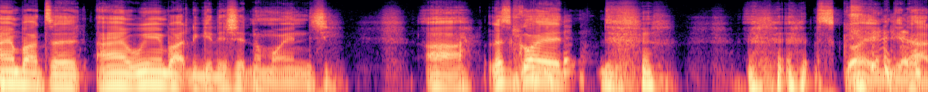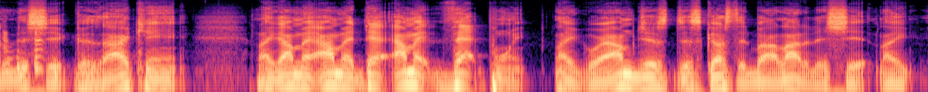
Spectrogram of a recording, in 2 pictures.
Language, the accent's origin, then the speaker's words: English; New York, United States; I'm from New York.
